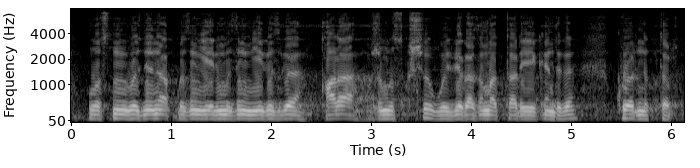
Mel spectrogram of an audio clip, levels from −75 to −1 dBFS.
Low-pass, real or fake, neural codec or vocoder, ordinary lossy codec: 7.2 kHz; fake; codec, 16 kHz, 16 kbps, FunCodec, trained on Chinese and English, 50 frames a second; none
